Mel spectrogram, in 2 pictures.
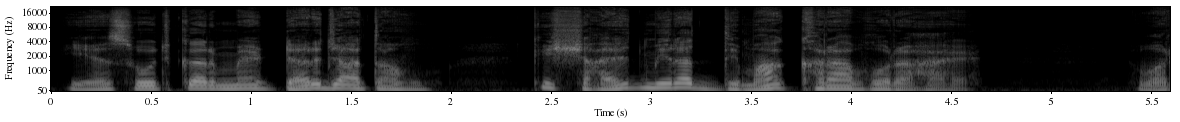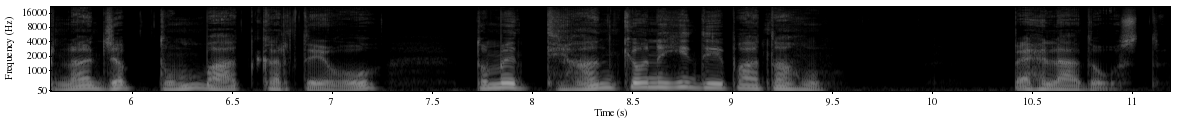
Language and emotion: Hindi, fearful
